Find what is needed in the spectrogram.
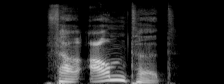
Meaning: inflection of verarmen: 1. second-person plural preterite 2. second-person plural subjunctive II
- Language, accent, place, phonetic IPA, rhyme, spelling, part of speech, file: German, Germany, Berlin, [fɛɐ̯ˈʔaʁmtət], -aʁmtət, verarmtet, verb, De-verarmtet.ogg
